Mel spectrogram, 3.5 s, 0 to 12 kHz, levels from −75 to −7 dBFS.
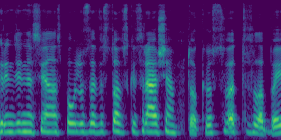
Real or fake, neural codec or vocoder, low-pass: real; none; 10.8 kHz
